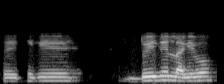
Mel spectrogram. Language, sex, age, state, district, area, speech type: Odia, male, 18-30, Odisha, Boudh, rural, conversation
